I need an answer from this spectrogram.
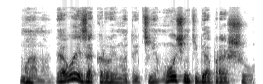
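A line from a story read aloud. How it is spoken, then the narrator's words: Gloomy reply. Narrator (Russian): мрачно ответил я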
